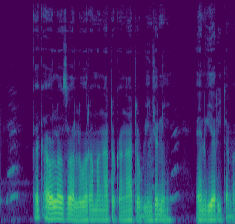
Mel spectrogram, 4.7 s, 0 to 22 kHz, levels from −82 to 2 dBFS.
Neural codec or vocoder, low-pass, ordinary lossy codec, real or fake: none; none; none; real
